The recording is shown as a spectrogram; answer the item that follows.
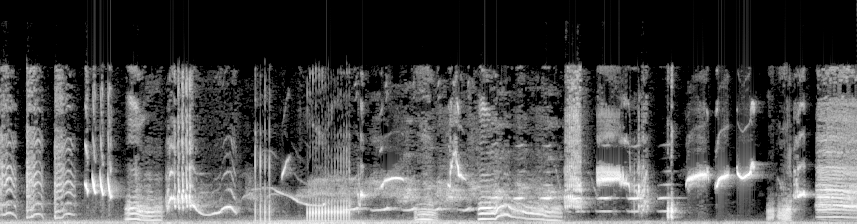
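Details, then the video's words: Female Black-winged starling singing so that listening starlings answer: a varied run of squawks, bending whistles, descending slurred notes and harsh rasps, with quieter background chatter. "Kicauan Jalak Kebo Betina Bikin Jalak Kebo Yang Dengar Langsung Respon"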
